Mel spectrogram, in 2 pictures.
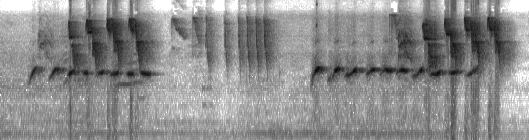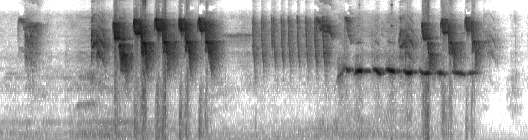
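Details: Bar-winged prinia fighting song to prompt singing: each phrase opens with a thin whistled trill of even notes, then bursts into loud, harsh high chirps; four such phrases.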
